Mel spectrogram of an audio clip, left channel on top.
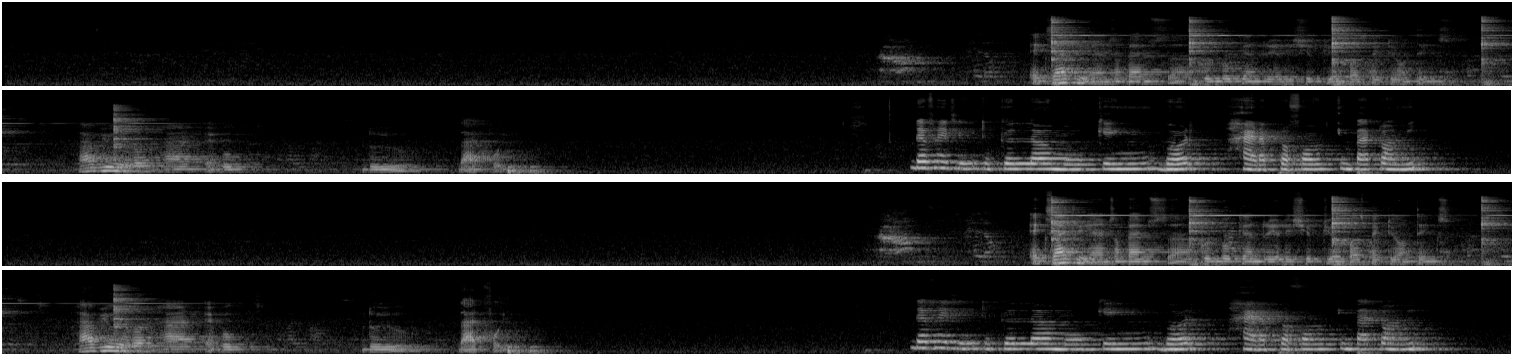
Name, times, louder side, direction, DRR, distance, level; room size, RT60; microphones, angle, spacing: voice 1, 8.7-20.5, right 2 dB, 40° right, 6 dB, 0.7 m, -34 dB
sound 1, 10.5-15.5 15.9-16.8, right 2 dB, ahead, 1.1 m, -34 dB
voice 2, 24.2-27.0 27.4-29.2, left 2 dB, 40° left, 7 dB, 0.6 m, -25 dB
10.5 x 7.6 x 3.9 m, 1.2 s
head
